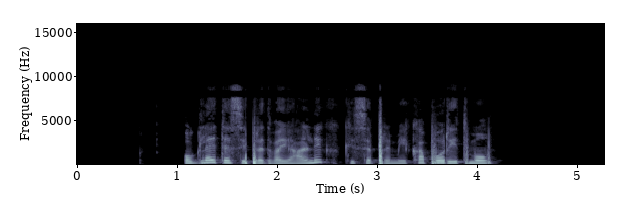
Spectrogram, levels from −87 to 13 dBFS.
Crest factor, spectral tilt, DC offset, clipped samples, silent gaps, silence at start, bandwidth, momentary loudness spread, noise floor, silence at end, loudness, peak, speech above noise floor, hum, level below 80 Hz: 24 dB; -7 dB/octave; under 0.1%; under 0.1%; none; 1.05 s; 9.2 kHz; 13 LU; under -90 dBFS; 1.15 s; -24 LUFS; 0 dBFS; over 67 dB; none; -44 dBFS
